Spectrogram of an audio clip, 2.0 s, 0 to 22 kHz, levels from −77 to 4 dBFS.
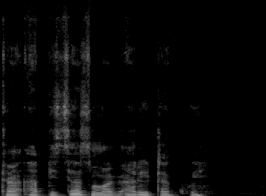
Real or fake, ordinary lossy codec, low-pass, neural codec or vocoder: fake; none; none; vocoder, 44.1 kHz, 128 mel bands, Pupu-Vocoder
